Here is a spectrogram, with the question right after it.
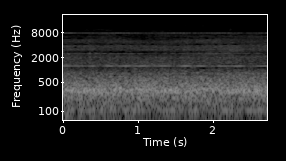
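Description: Steady, broad roar of the Vice President's plane arriving at Maxwell Air Force Base, a continuous jet engine rumble holding at an even, fairly loud level with no voices.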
